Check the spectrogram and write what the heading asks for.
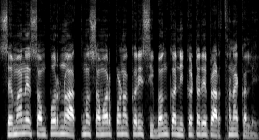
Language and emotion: Odia, neutral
